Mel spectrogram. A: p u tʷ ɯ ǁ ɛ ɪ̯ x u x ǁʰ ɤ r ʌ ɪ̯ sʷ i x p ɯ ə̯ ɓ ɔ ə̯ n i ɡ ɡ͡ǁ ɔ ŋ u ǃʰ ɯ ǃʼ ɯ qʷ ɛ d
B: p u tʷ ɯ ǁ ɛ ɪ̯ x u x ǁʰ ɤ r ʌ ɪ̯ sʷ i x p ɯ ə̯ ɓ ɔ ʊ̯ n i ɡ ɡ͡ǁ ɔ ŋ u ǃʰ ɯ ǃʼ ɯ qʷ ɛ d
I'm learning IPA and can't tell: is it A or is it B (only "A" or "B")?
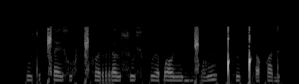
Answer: B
